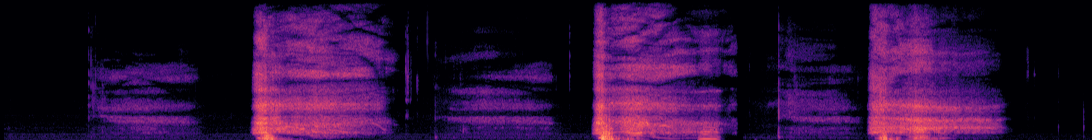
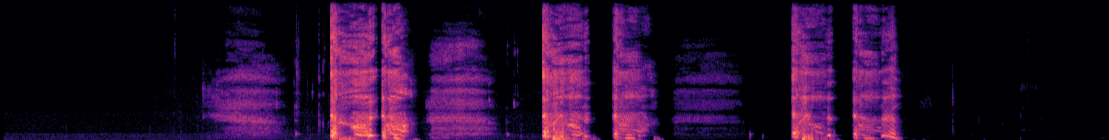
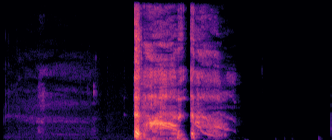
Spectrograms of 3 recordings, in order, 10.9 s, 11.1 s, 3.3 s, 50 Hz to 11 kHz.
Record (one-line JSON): {"exhalation_length": "10.9 s", "exhalation_amplitude": 32768, "exhalation_signal_mean_std_ratio": 0.39, "three_cough_length": "11.1 s", "three_cough_amplitude": 32768, "three_cough_signal_mean_std_ratio": 0.32, "cough_length": "3.3 s", "cough_amplitude": 32768, "cough_signal_mean_std_ratio": 0.32, "survey_phase": "beta (2021-08-13 to 2022-03-07)", "age": "45-64", "gender": "Female", "wearing_mask": "No", "symptom_fatigue": true, "smoker_status": "Never smoked", "respiratory_condition_asthma": false, "respiratory_condition_other": false, "recruitment_source": "REACT", "submission_delay": "-2 days", "covid_test_result": "Negative", "covid_test_method": "RT-qPCR", "influenza_a_test_result": "Negative", "influenza_b_test_result": "Negative"}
